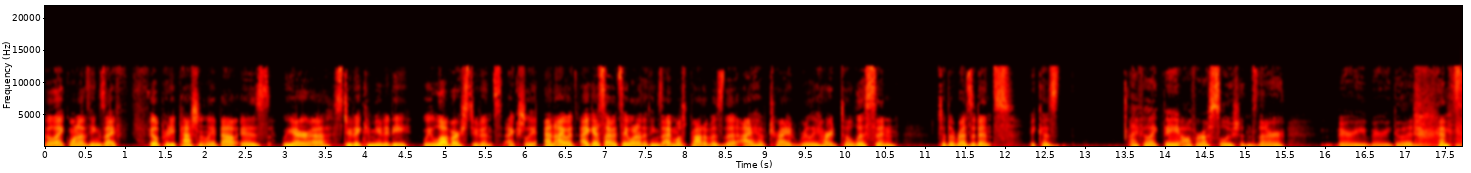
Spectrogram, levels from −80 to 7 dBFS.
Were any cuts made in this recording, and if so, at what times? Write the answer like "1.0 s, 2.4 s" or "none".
6.1 s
